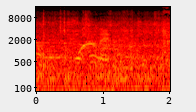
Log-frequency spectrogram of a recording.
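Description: Outdoor background of people's voices, with one brief voice about halfway through, over a steady low rumble of city noise.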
